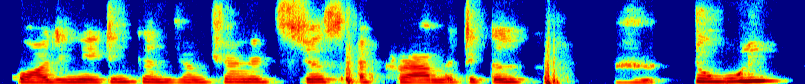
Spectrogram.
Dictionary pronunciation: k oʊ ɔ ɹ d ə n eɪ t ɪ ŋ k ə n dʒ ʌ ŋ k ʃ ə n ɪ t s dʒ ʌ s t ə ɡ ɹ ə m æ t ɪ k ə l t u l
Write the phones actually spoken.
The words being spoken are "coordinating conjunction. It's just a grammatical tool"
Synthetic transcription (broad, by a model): k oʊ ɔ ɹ d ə n eɪ t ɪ ŋ k ə n dʒ ʌ ŋ k ʃ ə n ɪ t s dʒ ʌ s t ə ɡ ɹ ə m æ t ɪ k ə l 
